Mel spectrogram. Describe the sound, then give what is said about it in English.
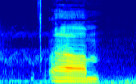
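A loud, brief emergency siren wail from a passing ambulance or fire truck, a steady tone that dips slightly as it cuts off, over a low background rumble. “And we have a ambulance zooming by us now, or a fire truck.”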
